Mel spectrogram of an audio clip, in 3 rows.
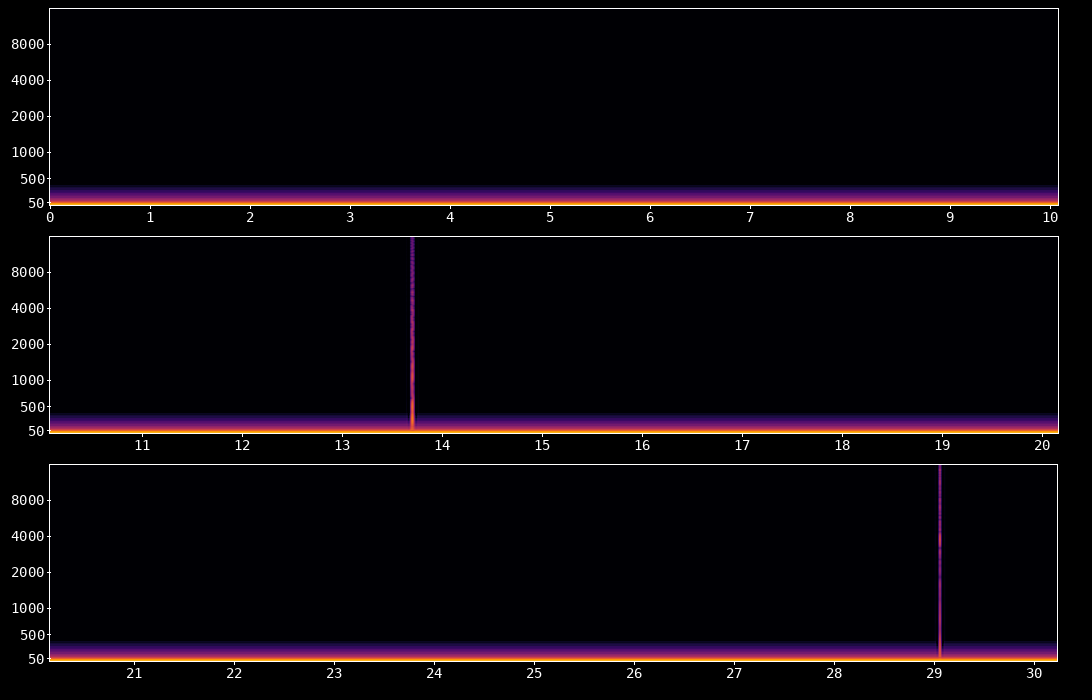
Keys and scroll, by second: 3.5 Up, 4.0-5.2 typing, 9.4-17.4 typing, 27.4 super+1, 27.6-30.2 typing.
